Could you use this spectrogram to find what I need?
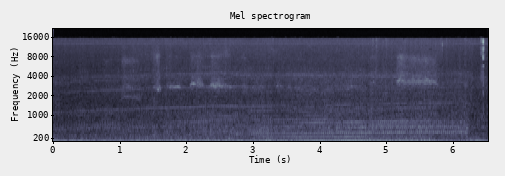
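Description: A car's engine drones steadily as the vehicle drives out of town, a continuous low rumble with a faint hum on top, holding an even loudness throughout with no clear surge of revving.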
